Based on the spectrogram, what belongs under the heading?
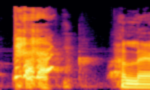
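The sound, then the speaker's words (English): A dog barks as a car passes by: a couple of rough, noisy barks, a short pause, then a louder, more tonal bark or yelp. “The car passed by and he starts barking.”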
